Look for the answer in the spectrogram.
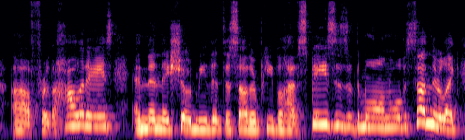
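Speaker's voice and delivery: normal talking voice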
